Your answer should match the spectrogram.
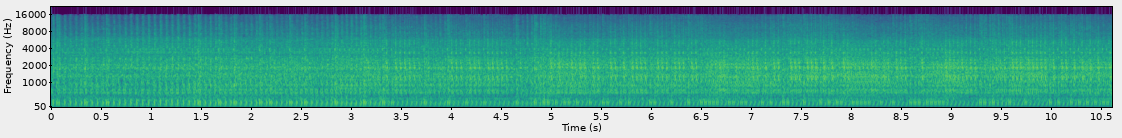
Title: GT5000 Rod Knock.AVI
